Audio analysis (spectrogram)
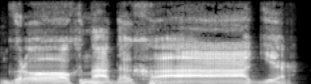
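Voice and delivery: low, very slow giant voice; ponderous, deep creature demand. A narrator's reading. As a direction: drag the words out like a lumbering giant.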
